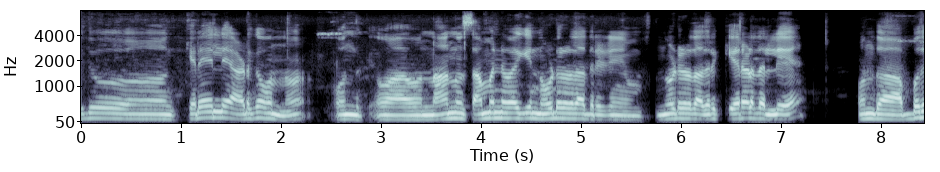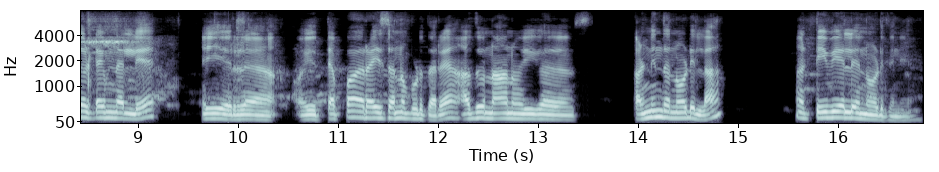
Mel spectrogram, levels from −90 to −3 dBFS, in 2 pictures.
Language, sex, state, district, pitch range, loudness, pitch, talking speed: Kannada, male, Karnataka, Bellary, 120-150 Hz, -18 LUFS, 135 Hz, 95 wpm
